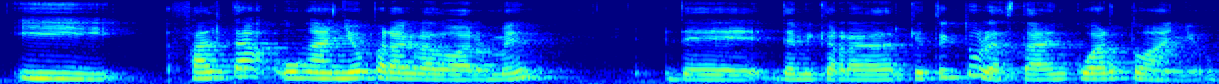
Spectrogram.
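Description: A woman's voice: medium pitch, moderate pace. Chatty Ecuadorian woman in an echoey room. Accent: Ecuadorian Spanish. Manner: chatty, rambling, mixes in English words. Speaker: podcast host. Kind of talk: casual personal podcast monologue.

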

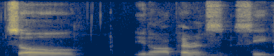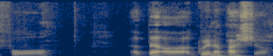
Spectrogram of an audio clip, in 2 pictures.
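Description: A young man from Nigeria, chatting casually on a podcast in a lively way, peppered with slang. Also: medium pitch, slow pace. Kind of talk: casual chat.

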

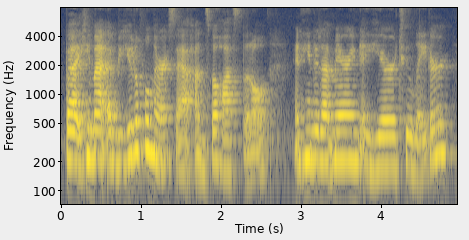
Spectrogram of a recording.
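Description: A woman's voice: mid-range voice, quick pace, creaky. A woman in her twenties from Arkansas, co-hosting a true crime podcast in casual, chatty talk and laughing easily. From Arkansas, grew up in Missouri. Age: 20s. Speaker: podcast co-host. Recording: roomy echo.

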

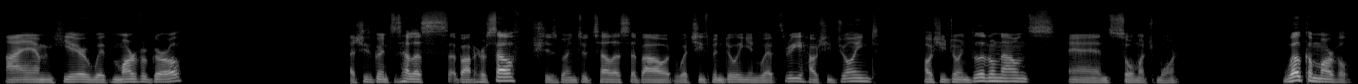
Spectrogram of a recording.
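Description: A man's voice: on the low side, unhurried, fairly bright tone, no echo, studio quality. A man hosting a casual podcast interview, opening the show and prompting his guest with brief, friendly questions and encouraging murmurs. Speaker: podcast host.

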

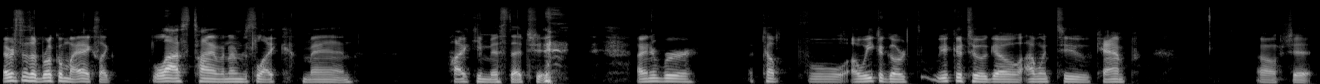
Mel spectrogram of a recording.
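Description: A man's voice: mid-range voice, fairly even intonation, normal speed, pauses often, no room sound, clean studio sound. A young man hosting a podcast, chatting loosely with lots of fillers and swearing. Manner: loose, profane, filler-heavy rambling. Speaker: podcast host. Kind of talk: casual chat.

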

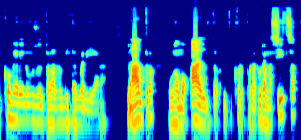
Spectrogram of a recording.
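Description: A man reading a fantasy audiobook in measured, even narration. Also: medium pitch.

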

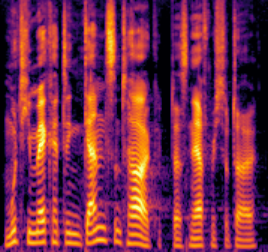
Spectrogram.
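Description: A man's voice: medium pitch, lively intonation, normal speed, a bit bright, close to an everyday voice. A man playing a grumpy sulky little boy. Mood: fed up. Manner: grumbling, sulky, constantly complaining. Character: grumpy complaining young boy, little brother. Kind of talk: children's audio drama acting.

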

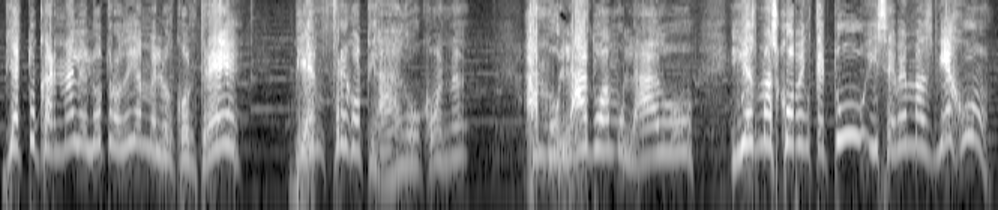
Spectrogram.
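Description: Mexican male radio comic, very high and gravelly, animated drawling storyteller. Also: normal speed, faint music behind. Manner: animated, drawling, calls his partner caballo. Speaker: radio show host.

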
